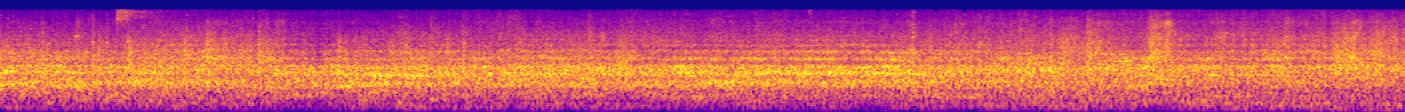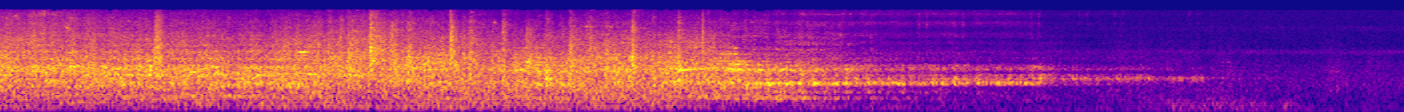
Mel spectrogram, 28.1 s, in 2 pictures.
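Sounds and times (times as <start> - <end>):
wheels clicking over rail joints: 0.0 - 22.8
freight train wheel rumble: 0.0 - 28.0.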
